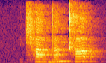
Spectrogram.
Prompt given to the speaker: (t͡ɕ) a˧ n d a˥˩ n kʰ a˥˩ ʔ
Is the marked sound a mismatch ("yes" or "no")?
yes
